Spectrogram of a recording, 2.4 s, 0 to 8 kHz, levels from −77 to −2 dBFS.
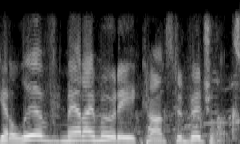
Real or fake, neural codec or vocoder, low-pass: real; none; 7.2 kHz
